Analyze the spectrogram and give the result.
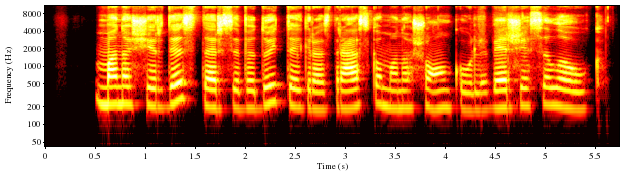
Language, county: Lithuanian, Tauragė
